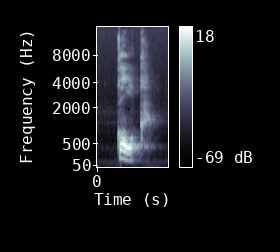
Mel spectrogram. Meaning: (noun) 1. vortex, maelstrom 2. a drain that is part a sewer system
- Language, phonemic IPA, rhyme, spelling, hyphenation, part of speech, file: Dutch, /kɔlk/, -ɔlk, kolk, kolk, noun / verb, Nl-kolk.ogg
